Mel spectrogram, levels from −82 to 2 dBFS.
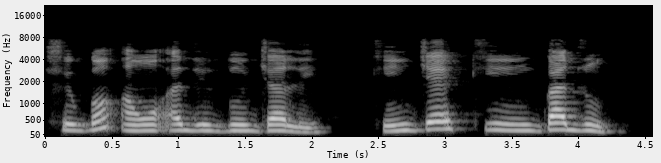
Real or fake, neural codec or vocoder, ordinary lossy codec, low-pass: real; none; none; none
